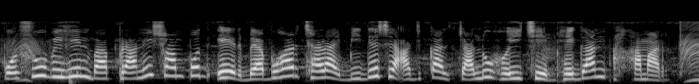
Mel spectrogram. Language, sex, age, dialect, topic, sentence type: Bengali, female, 18-24, Western, agriculture, statement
